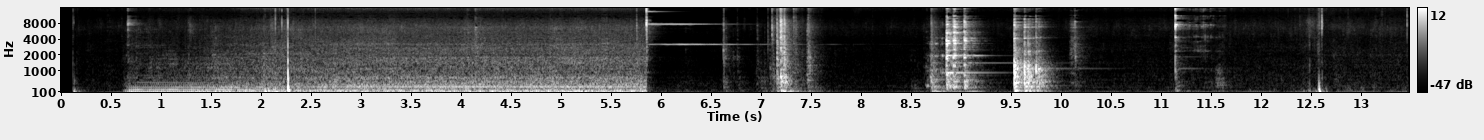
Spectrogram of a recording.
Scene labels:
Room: kitchen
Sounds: microwave, cutlery and dishes

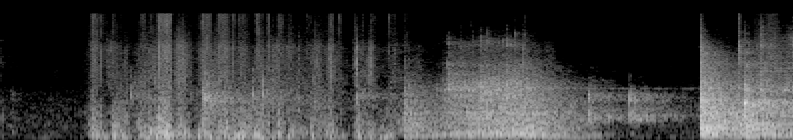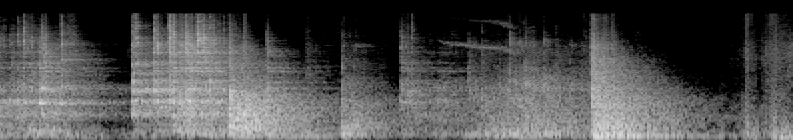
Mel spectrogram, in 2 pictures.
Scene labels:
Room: kitchen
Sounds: footsteps, wardrobe or drawer (more than once), cutlery and dishes

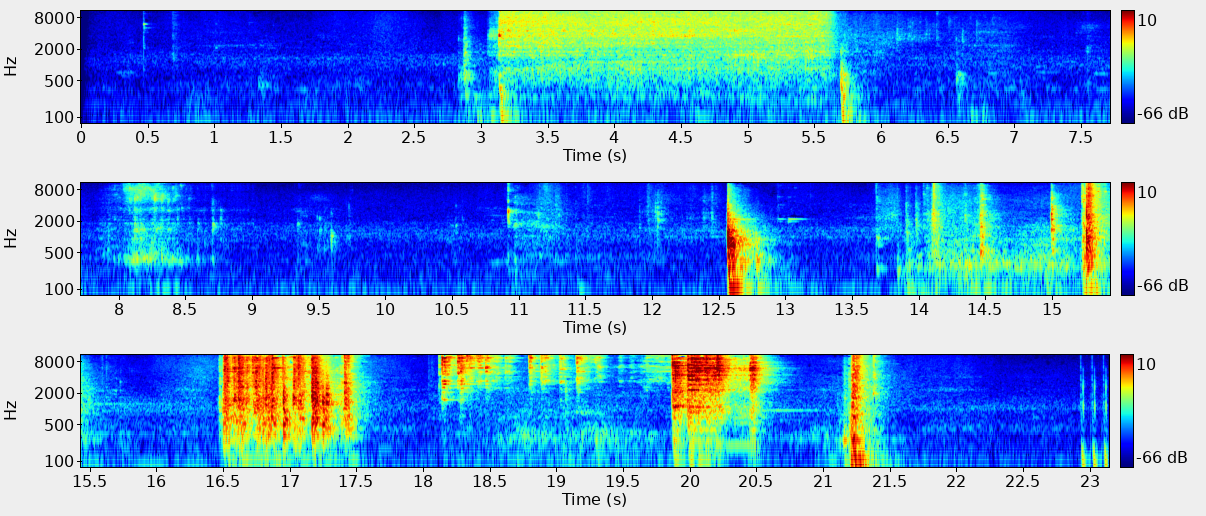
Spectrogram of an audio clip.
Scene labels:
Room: kitchen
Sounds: running water, cutlery and dishes, wardrobe or drawer (more than once)

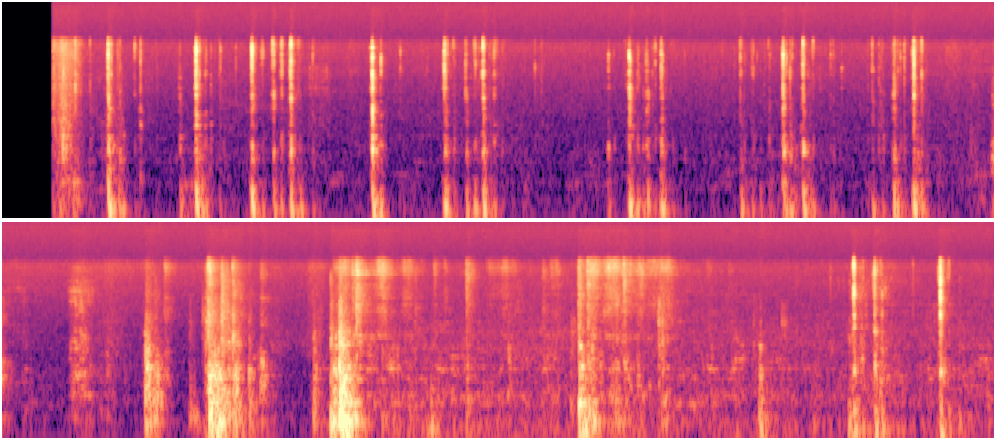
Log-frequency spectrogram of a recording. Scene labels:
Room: bedroom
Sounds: keyboard typing, window (more than once)

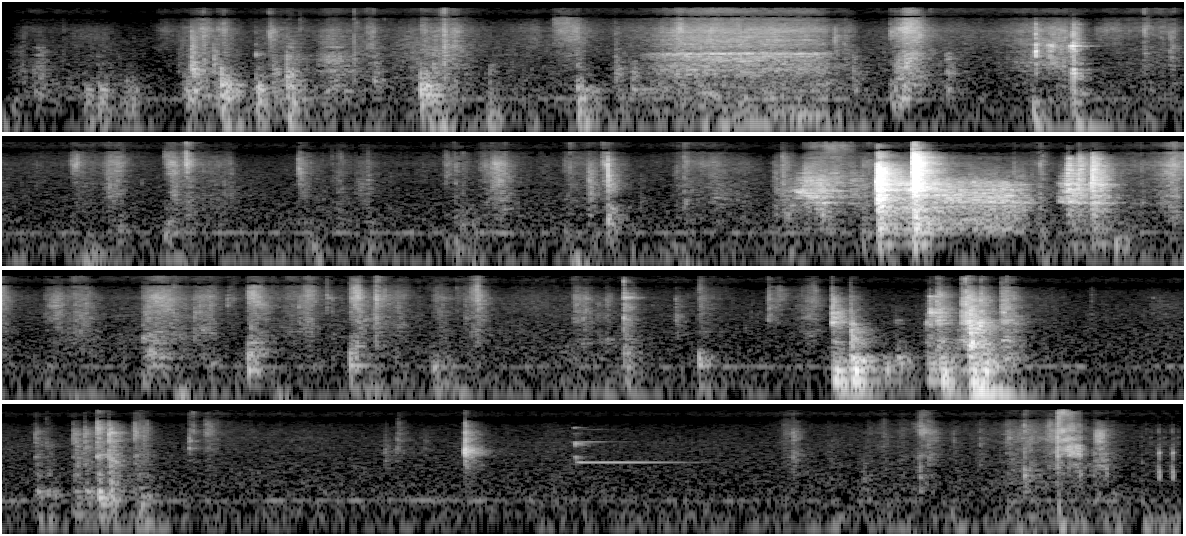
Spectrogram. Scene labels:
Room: bedroom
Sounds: footsteps, phone ringing

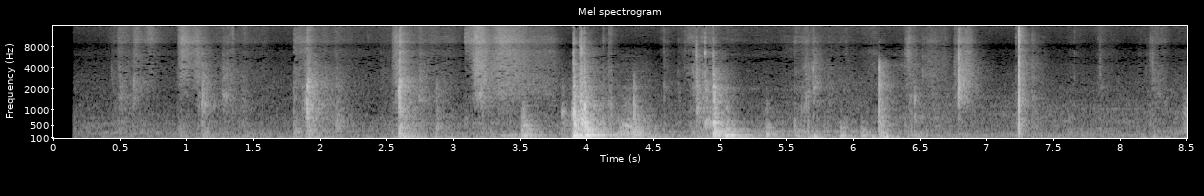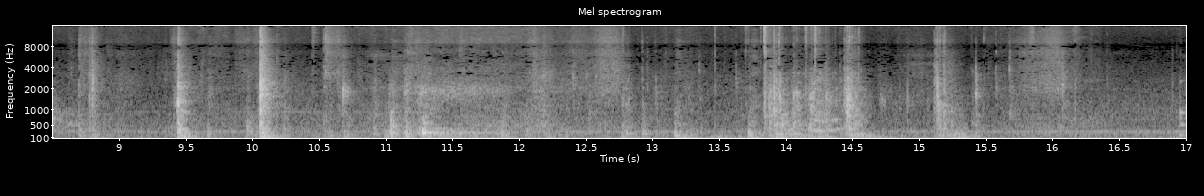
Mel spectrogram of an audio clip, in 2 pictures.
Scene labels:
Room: hallway, bedroom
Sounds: footsteps, door, light switch, window

